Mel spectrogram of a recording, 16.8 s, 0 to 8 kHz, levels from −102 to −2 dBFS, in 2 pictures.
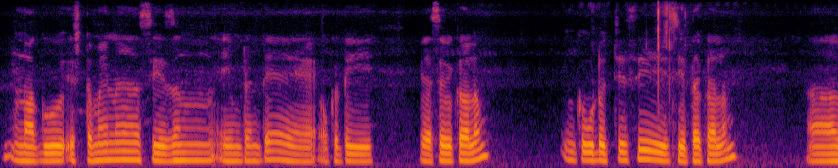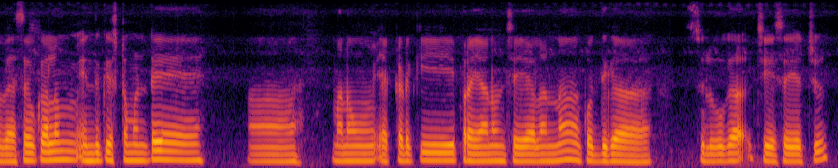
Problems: none marked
